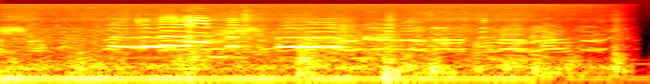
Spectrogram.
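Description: Whooper swans calling: a quick series of honking, bugle-like calls over a steady low rumble.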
